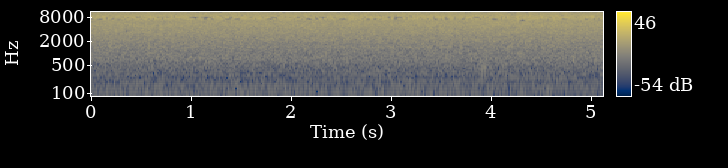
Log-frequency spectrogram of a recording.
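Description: Heavy downpour, a steady, even hiss of rain falling on concrete and buildings, the drops growing thicker.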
